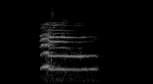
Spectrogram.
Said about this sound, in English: A cat. I'm like, whose cat is it? That is Nala.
